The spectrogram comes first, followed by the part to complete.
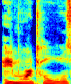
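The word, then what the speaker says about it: Amor Towles: gentleman and M Cow by Amore tols I think is how you say his name he has a lot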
